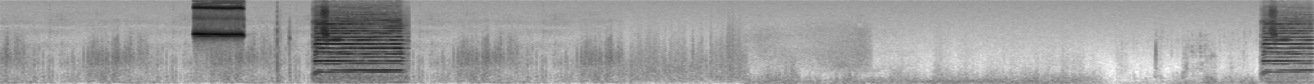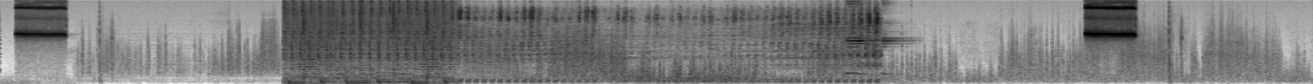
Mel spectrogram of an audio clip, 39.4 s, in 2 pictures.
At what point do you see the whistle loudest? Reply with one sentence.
The loudest moment of the whistle is at 36 seconds.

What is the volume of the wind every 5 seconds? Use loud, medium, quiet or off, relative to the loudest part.
quiet, quiet, quiet, quiet, quiet, loud, loud, medium.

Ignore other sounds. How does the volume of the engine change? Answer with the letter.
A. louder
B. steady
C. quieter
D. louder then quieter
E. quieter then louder
E.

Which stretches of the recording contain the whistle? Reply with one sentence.
You can hear the whistle from 2.9 to 4.4 s, from 19.9 to 21.4 s and from 36.0 to 37.5 s.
